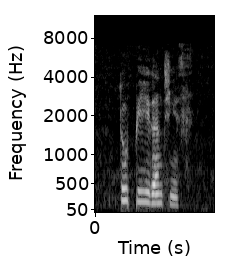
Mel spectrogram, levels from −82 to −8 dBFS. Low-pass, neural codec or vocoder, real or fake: 7.2 kHz; codec, 16 kHz, 8 kbps, FreqCodec, smaller model; fake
